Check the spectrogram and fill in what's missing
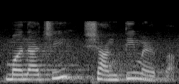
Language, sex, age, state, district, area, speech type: Goan Konkani, female, 30-45, Goa, Bardez, urban, spontaneous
